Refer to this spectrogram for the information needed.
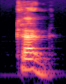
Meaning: scalp, crest, crown
- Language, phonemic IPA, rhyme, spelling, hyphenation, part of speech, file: Dutch, /krœy̯n/, -œy̯n, kruin, kruin, noun, Nl-kruin.ogg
